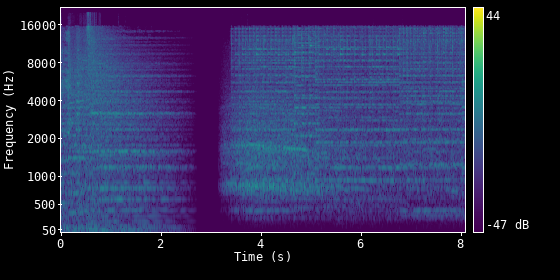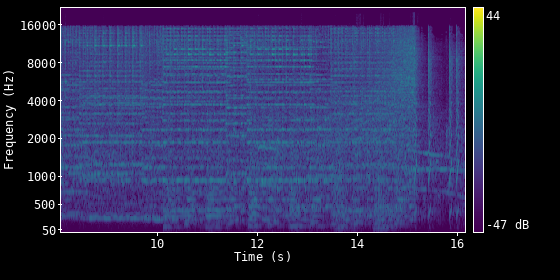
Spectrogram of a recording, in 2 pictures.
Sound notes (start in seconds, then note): 4.1 cheers & applause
